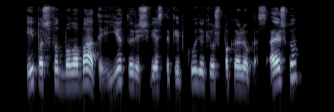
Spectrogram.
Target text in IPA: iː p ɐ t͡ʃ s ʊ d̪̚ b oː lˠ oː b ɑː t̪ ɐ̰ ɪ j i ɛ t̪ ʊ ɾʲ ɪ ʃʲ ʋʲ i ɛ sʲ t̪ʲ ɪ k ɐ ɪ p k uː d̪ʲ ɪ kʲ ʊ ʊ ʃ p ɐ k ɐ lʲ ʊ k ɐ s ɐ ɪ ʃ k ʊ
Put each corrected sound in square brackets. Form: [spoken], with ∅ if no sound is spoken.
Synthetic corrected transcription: iː p ɐ t͡ʃ [f] ʊ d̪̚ b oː lˠ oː b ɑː t̪ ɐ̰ ɪ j i ɛ t̪ ʊ ɾʲ ɪ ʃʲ ʋʲ i ɛ sʲ t̪ʲ ɪ k ɐ ɪ p k uː d̪ʲ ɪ kʲ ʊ ʊ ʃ p ɐ k ɐ lʲ ʊ k ɐ s ɐ ɪ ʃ k ʊ

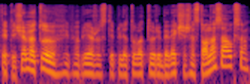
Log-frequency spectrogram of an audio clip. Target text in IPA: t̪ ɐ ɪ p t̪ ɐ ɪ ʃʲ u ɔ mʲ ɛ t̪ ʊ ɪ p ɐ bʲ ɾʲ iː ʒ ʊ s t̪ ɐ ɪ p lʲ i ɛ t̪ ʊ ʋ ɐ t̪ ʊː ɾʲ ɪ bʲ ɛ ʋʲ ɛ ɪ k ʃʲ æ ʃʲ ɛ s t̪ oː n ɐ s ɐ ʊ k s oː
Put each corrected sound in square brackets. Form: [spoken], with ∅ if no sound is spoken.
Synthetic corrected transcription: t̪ ɐ ɪ p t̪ ɐ ɪ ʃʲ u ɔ mʲ ɛ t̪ ʊ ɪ p ɐ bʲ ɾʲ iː ʒ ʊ s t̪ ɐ ɪ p lʲ i ɛ t̪ ʊ ʋ ɐ t̪ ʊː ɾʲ ɪ bʲ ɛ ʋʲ ɛ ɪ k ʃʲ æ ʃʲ ɛ s t̪ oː n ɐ s ɐ ʊ k s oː

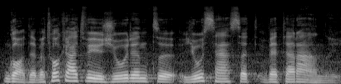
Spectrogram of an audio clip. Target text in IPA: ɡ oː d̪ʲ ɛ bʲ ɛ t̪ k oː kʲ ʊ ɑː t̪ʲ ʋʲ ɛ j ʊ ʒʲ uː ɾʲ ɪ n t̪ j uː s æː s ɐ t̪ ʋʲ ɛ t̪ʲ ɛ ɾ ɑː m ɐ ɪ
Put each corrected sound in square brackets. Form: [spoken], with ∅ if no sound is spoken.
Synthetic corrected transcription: ɡ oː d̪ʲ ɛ bʲ ɛ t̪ k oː kʲ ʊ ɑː t̪ʲ ʋʲ ɛ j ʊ ʒʲ uː ɾʲ ɪ n t̪ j uː s æː s ɐ t̪ ʋʲ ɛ t̪ʲ ɛ ɾ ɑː [n] ɐ ɪ

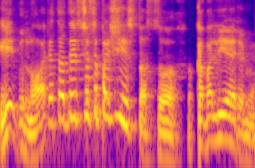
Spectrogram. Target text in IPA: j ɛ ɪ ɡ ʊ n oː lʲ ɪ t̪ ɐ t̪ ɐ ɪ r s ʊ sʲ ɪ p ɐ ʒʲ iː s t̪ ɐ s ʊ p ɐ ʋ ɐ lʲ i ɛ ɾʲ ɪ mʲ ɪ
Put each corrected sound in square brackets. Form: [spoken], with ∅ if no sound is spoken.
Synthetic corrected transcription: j ɛ ɪ ɡ ʊ n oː [ɾʲ] ɪ t̪ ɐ [d̪] ɐ ɪ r s ʊ sʲ ɪ p ɐ ʒʲ iː s t̪ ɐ s ʊ [k] ɐ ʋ ɐ lʲ i ɛ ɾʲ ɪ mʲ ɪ

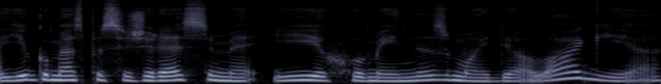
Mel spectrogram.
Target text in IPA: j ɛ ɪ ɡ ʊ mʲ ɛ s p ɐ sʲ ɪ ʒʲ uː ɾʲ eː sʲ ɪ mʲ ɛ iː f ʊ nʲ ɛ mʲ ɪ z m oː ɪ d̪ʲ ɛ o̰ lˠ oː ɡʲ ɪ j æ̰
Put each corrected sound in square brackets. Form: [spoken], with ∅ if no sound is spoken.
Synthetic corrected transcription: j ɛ ɪ ɡ ʊ mʲ ɛ s p ɐ sʲ ɪ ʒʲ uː ɾʲ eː sʲ ɪ mʲ ɛ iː [x] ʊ [mʲ] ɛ [nʲ] ɪ z m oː ɪ d̪ʲ ɛ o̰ lˠ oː ɡʲ ɪ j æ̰

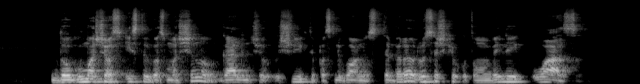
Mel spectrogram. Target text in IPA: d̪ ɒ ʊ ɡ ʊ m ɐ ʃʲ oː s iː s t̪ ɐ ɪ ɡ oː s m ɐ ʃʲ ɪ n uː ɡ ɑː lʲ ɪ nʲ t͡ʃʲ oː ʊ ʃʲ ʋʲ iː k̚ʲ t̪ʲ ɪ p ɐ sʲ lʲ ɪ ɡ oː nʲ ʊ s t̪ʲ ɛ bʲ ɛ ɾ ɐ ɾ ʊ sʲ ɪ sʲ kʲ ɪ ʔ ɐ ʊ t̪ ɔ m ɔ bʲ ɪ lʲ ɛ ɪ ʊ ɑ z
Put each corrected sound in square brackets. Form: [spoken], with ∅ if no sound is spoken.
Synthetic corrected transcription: d̪ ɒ ʊ ɡ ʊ m ɐ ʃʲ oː s iː s t̪ ɐ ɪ ɡ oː s m ɐ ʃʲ ɪ n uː ɡ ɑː lʲ ɪ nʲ t͡ʃʲ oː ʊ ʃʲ ʋʲ iː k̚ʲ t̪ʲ ɪ p ɐ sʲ lʲ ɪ ɡ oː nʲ ʊ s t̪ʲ ɛ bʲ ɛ ɾ ɐ ɾ ʊ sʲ ɪ [ʃʲ] kʲ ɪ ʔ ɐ ʊ t̪ ɔ m ɔ bʲ ɪ lʲ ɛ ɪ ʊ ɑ z

